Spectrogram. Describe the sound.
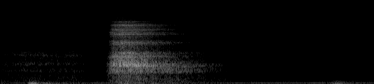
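Breathing out and in: a short faint intake, then one deep, airy exhale that swells and fades slowly, followed by quiet and a soft final breath.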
